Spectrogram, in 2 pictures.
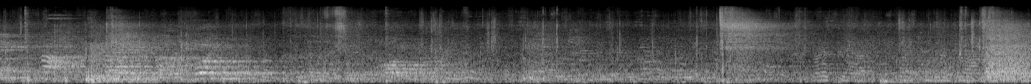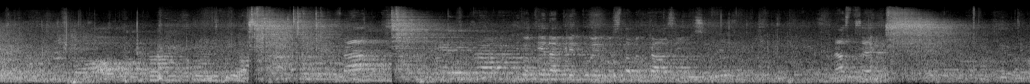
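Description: Steel longswords clash and ring in a large echoing hall.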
